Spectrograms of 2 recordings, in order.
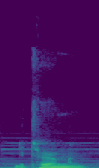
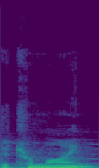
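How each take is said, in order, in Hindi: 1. शब्द 'min' की आवाज़ से खत्म होता है। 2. शब्द 'mine' की आवाज़ से खत्म होता है। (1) "इसको आप बोलेंगे डिटरमिन" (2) "डिटरमाइन बिल्कुल गलत"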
